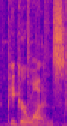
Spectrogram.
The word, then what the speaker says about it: Picarones: So in English, it's spelled the same, but you say it Picker ones.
